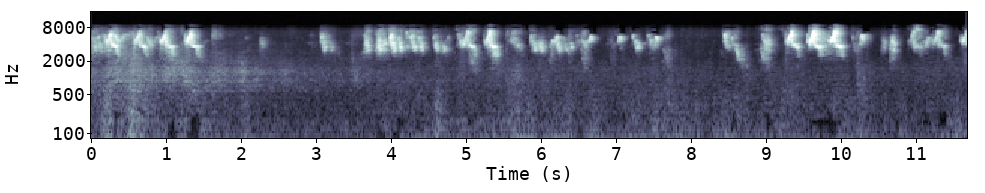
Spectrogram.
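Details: Sparrows at window-mounted feeders during feeding, producing rapid runs of sharp high chirps, about three a second, in irregular bursts with brief pauses near two and eight seconds.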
